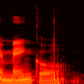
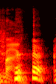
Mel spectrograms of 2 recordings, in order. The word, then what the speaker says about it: Mank: Mank se pronuncia, ¿no? Con A, Mank. – Sí. – Sí, man. – Sí, no Bueno. – creo que se pronuncie Menko. Menk, no. Es Mank.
